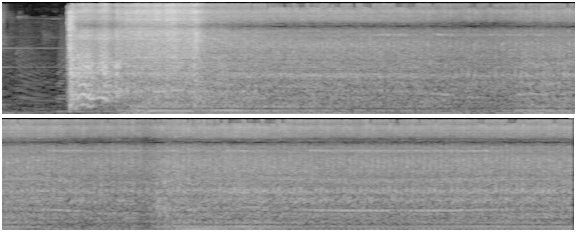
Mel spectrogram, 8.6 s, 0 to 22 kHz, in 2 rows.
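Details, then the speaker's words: Peugeot 206 1.4 petrol that had no spark or fuel, fixed by bridging a faulty BSM module: short crank, engine catches and settles into a steady, even idle with no misses; starts and runs properly. "the engine started the problem was in the BSM module, i.e. the car fires, the spark and the fuel came back everything works as it should."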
